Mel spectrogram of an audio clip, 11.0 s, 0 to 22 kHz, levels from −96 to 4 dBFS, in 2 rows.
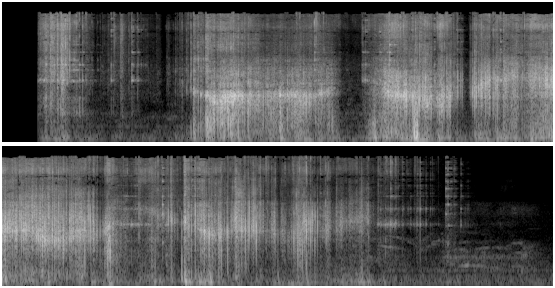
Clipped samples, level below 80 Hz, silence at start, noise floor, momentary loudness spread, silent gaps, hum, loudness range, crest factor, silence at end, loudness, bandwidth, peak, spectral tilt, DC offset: under 0.1%; -50 dBFS; 0.35 s; -59 dBFS; 21 LU; none; none; 6 LU; 24 dB; 1.05 s; -21 LUFS; 17 kHz; -2 dBFS; -1 dB/octave; under 0.1%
